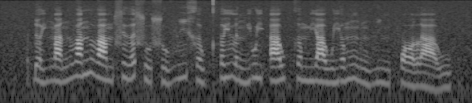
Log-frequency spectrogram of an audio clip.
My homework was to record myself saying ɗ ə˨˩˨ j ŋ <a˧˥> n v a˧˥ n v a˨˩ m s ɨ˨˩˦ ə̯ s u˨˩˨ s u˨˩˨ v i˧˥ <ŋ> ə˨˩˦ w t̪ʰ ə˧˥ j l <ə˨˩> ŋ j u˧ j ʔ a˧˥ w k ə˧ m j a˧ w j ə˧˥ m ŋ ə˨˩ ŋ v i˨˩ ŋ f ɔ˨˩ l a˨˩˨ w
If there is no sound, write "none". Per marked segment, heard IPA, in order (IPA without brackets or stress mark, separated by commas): a˨˩˦, x, ə˨˩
